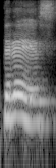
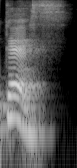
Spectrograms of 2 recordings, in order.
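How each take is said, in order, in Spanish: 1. La palabra empieza con un grupo t-r. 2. La palabra empieza con una t simple. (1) "si quieren decir"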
